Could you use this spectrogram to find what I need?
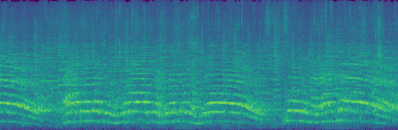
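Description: A group of women sings together in a slow, steady melody.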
